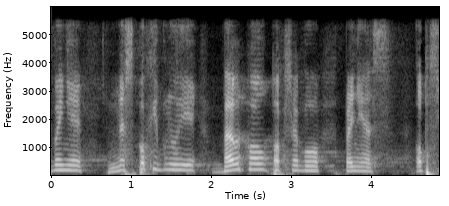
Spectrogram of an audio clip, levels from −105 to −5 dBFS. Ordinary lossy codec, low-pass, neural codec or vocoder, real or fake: AAC, 48 kbps; 5.4 kHz; codec, 44.1 kHz, 2.6 kbps, DAC; fake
